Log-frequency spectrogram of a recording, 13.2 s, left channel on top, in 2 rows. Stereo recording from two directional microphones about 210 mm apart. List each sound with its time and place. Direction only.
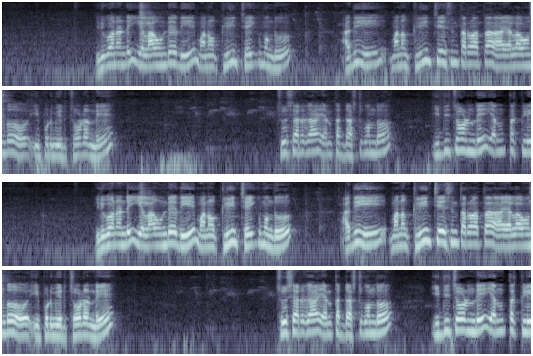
1.1 s a man's voice: 40° right (ahead or behind)
10.0 s a man's voice: 40° right (ahead or behind)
